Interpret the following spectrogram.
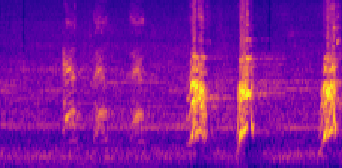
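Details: Scottish Terrier, one of two pet terriers named Kimberly and Khloe at home, giving three soft short yips, then three louder sharp yips about half a second apart, over a quiet room hum.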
